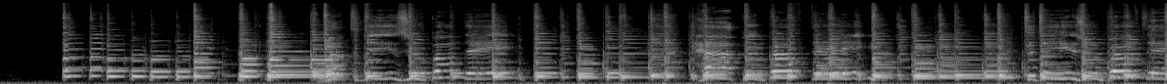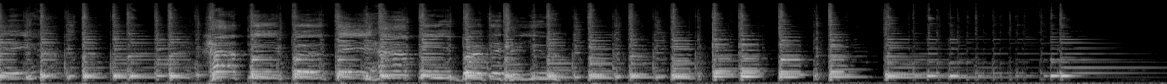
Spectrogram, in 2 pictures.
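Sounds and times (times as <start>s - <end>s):
ukulele playing a birthday song: 0.6s - 23.3s.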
